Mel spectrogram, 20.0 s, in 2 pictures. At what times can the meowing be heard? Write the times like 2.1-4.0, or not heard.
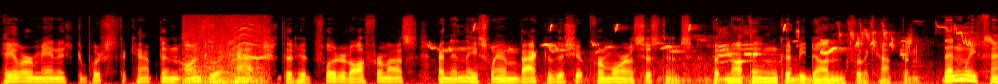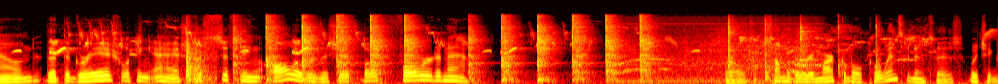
1.8-2.8, 7.2-7.8, 16.1-18.3.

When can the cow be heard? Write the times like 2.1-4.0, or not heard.
not heard.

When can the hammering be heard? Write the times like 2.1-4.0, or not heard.
11.6-16.6, 17.2-18.8.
